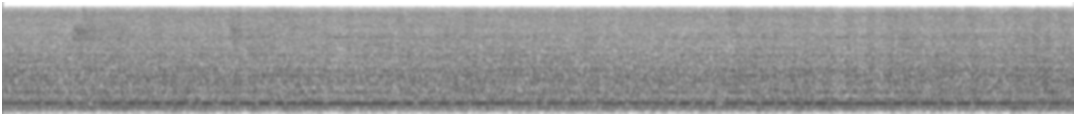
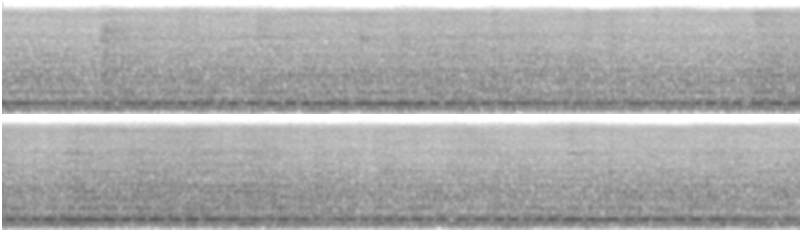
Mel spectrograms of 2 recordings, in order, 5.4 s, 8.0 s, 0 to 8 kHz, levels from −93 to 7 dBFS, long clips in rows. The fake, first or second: second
